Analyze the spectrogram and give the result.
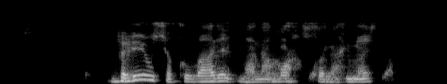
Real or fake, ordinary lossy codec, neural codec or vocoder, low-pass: fake; Opus, 24 kbps; codec, 24 kHz, 1 kbps, SNAC; 7.2 kHz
